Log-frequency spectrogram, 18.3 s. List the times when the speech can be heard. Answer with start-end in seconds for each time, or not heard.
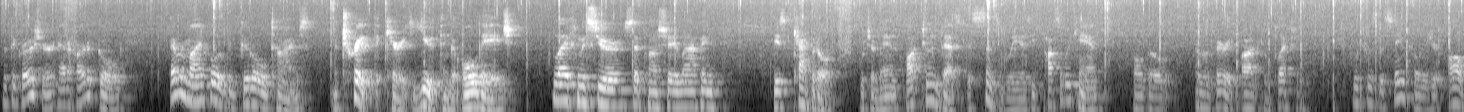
0.0-18.2.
